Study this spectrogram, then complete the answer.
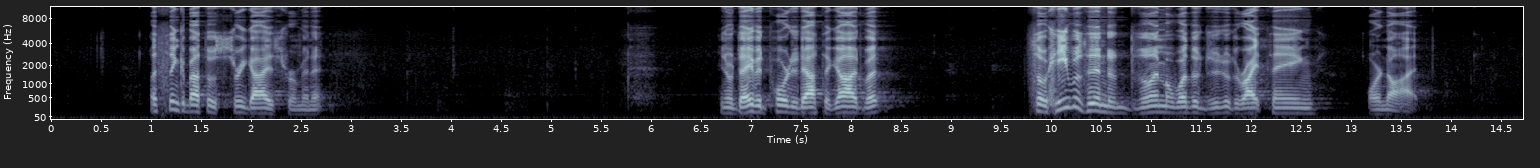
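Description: A man speaks into a microphone in short bursts with long pauses.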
